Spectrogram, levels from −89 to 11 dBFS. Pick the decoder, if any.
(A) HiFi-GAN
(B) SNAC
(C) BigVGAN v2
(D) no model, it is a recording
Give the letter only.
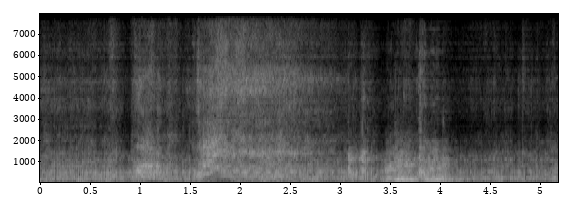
A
